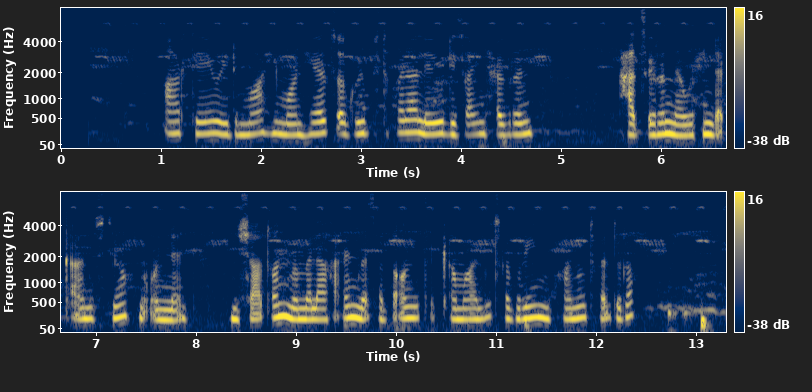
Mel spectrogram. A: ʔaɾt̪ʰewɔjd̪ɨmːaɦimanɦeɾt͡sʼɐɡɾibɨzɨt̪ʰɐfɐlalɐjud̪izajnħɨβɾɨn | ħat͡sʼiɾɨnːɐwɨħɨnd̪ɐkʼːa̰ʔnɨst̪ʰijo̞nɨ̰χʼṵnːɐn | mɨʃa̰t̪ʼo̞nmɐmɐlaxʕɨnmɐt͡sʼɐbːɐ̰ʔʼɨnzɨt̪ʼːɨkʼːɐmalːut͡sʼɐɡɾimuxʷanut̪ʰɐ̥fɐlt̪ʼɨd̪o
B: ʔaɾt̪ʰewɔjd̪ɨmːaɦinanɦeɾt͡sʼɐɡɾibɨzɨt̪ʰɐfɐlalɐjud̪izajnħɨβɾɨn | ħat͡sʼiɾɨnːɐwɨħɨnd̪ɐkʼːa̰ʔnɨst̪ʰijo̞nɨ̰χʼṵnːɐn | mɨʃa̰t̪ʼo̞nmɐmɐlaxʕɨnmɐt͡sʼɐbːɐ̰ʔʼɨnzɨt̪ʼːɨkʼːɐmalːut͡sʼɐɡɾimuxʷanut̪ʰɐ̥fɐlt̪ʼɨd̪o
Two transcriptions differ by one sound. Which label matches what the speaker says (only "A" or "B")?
A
